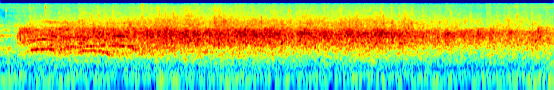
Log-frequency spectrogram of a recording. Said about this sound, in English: And please now clap. We need to finish strong for the American people.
